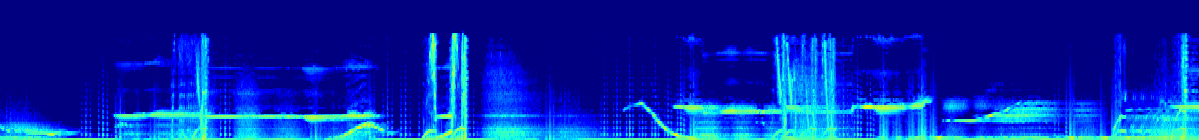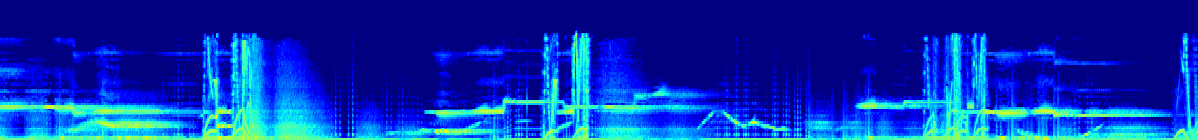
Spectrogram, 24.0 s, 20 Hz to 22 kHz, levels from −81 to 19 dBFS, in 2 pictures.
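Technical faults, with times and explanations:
0.26 s and 17.25 s, compressed frames skipped: a block of the compressed stream never reached the output, either missing from the file or rejected by the decoder as damaged, so playback jumps forward by roughly a tenth of a second each time, which fits a single frame of about 93 ms. At each join the sound resumes slightly further on than expected.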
